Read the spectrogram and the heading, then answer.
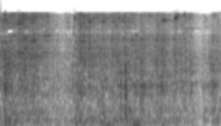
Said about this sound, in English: So we're gonna dump out our pieces.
